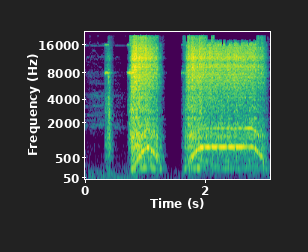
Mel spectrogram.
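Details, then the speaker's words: RC Deltaforce Vortex 24 twin hydroplane, generic 80 A waterproofed ESCs, Leopard 2850 motors on 4S packs, newly greased driveline, full trigger out of water: clean whine rises to steady high pitch, no burst or stutter, winds down smoothly; normal spool-up, motors slightly warm. "Yeah, you can hear it. There's no burst. You would usually hear it spool up and then go zzz, higher, you know."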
